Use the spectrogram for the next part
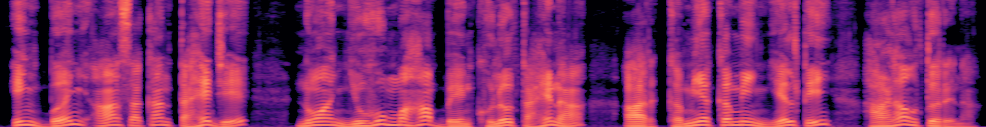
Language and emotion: Santali, surprised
